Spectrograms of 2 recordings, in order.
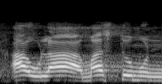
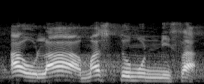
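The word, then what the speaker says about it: أو لامستم النساء: besar, dari buang hajat, aula mastumun nisa. Perhatikan cara baca saya, bukan aula mastumu, aula mastumun nisa, atau menyentuh perempuan.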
